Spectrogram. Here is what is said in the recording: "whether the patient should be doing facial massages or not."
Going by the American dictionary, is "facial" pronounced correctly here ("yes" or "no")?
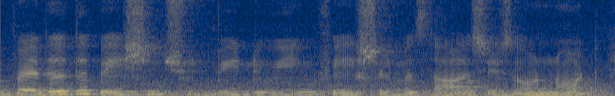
yes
